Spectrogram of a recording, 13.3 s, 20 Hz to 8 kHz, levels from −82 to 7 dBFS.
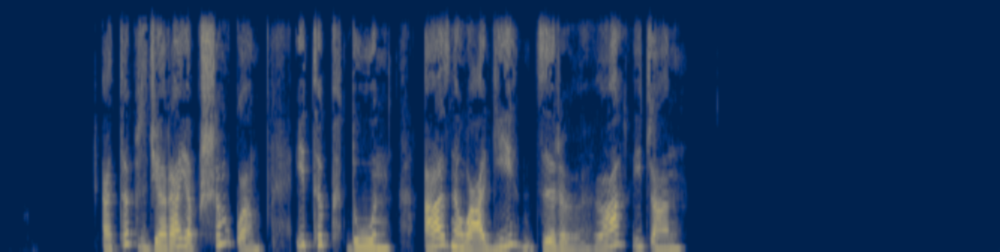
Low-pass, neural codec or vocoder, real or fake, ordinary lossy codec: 7.2 kHz; none; real; Opus, 64 kbps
